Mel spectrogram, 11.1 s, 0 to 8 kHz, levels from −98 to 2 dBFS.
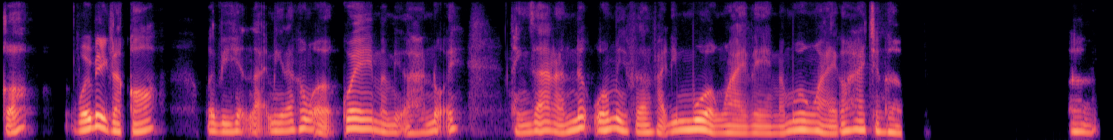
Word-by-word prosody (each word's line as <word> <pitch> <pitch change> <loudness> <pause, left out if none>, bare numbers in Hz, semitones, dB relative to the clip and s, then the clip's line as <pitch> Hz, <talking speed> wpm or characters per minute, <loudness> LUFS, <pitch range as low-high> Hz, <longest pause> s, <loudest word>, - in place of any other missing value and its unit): có. - - -1 0.5
Với 145 +4 +7
mình 175 -8 +6
là 130 - +3
có, 135 +7 0 0.5
bởi 130 - -1
vì 120 0 -1
hiện 125 +1 -3
lại - - -6
mình 130 +1 -1
đang 140 - -2
không 160 -1 +1
ở - - -1
quê 160 -1 +4
mà 130 -5 -3
mình 110 -1 -5
ở - - -6
Hà 110 - -8
Nội 135 +4 -2
ấy, 155 +3 -3 0.5
thành 110 +1 -5
ra 130 +2 +1
là 115 -5 -2
nước 150 +10 +1
uống 145 +3 +3
mình 155 -5 +3
ph 125 - -8 0.2
phải 100 - -4
đi 125 - -2
mua 145 +1 +6
ở - - +1
ngoài 100 -1 -3
về, 100 -1 -4
mà 95 0 -6
mua 140 +4 +2
ngoài 130 -7 0
thì 95 - -2
có 120 - -2
hai 145 +2 +1
trường 130 -4 -5
hợp. 110 -3 -3 1.7
Ờ. 120 +2 -5
130 Hz, 225 wpm, -23 LUFS, 110-145 Hz, 1.7 s, Với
